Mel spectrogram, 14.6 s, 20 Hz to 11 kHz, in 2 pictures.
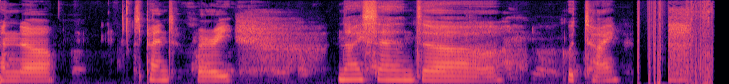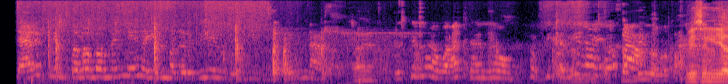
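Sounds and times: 
speech: 0:00.0 - 0:00.6, 0:01.3 - 0:02.8, 0:03.4 - 0:06.8, 0:08.0 - 0:10.2, 0:11.3 - 0:14.5
macaroni with onion, vegetables and minced meat sizzling in a kitchen pan: 0:07.5 - 0:10.4.

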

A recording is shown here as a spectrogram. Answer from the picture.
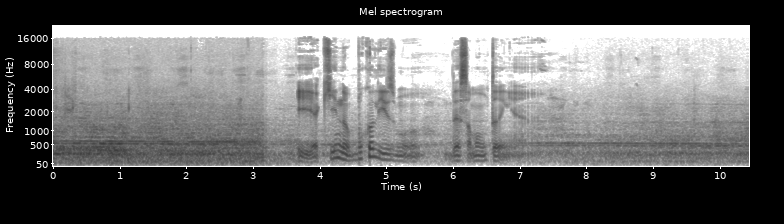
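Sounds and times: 
airplane passing overhead above a mountain: 0:00.0 - 0:10.4
speech: 0:03.7 - 0:07.3.

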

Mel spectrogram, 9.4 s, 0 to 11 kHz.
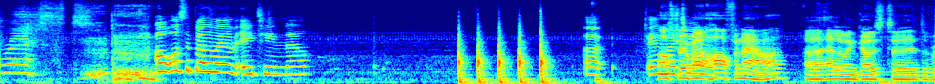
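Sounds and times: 
speech: 0:00.0 - 0:03.2, 0:05.8 - 0:09.3
firm knocks on a wooden chamber door: 0:04.6 - 0:05.7.

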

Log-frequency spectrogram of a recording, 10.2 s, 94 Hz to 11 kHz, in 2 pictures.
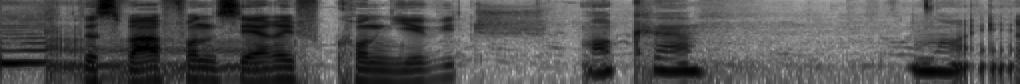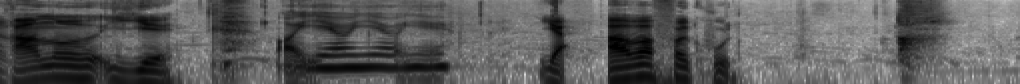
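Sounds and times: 
speech: 0:00.0 - 0:03.6, 0:04.5 - 0:08.9, 0:09.6 - 0:09.8
person sneezing: 0:09.6 - 0:09.9.

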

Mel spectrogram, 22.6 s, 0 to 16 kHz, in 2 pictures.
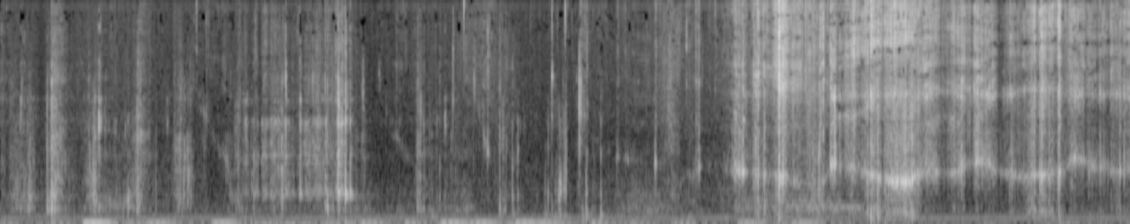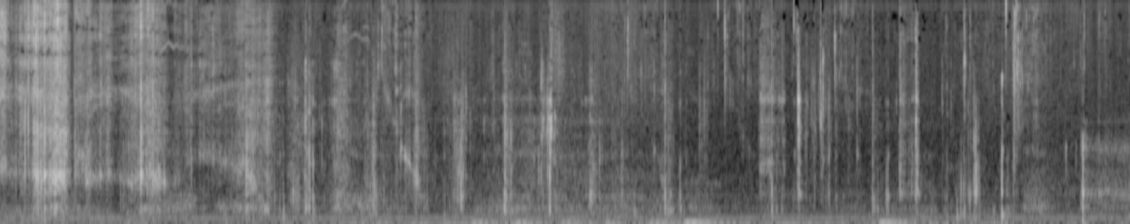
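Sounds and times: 
crisp meringue cookies being bitten and chewed: 0:00.0 - 0:22.5
steady low hum: 0:00.0 - 0:22.5.

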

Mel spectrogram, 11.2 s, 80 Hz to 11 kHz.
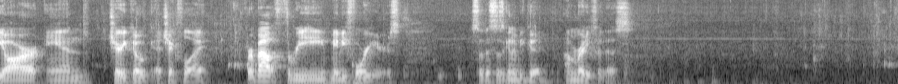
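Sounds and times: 
speech: 0:00.0 - 0:05.2, 0:05.9 - 0:08.0
fizzy drink poured into a glass: 0:02.7 - 0:03.2, 0:10.0 - 0:11.2.

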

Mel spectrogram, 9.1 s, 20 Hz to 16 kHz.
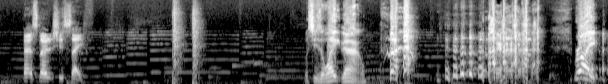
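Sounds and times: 
speech: 0:00.4 - 0:01.4, 0:04.6 - 0:06.0, 0:06.6 - 0:09.1
solid dull wooden knocks: 0:02.5 - 0:03.2
laughter: 0:05.7 - 0:08.2, 0:08.8 - 0:09.1.

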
